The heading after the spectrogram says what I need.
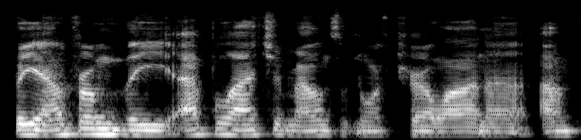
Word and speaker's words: Appalachian: So I'll go ahead and say first off, that's how you know someone's local if they pronounce it the Appalachian Mountains. It's not Appalachian Mountains like you see on television, everything.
